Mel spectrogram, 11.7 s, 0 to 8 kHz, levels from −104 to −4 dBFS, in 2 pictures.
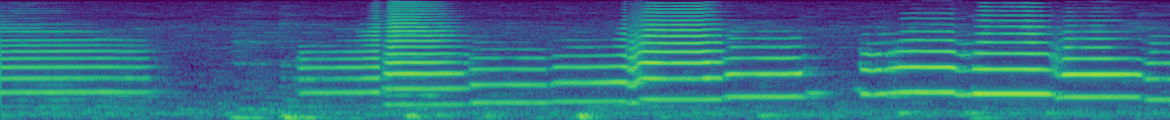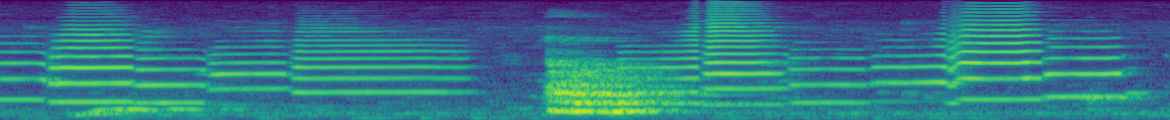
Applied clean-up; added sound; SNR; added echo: classical method WPE with log-MMSE.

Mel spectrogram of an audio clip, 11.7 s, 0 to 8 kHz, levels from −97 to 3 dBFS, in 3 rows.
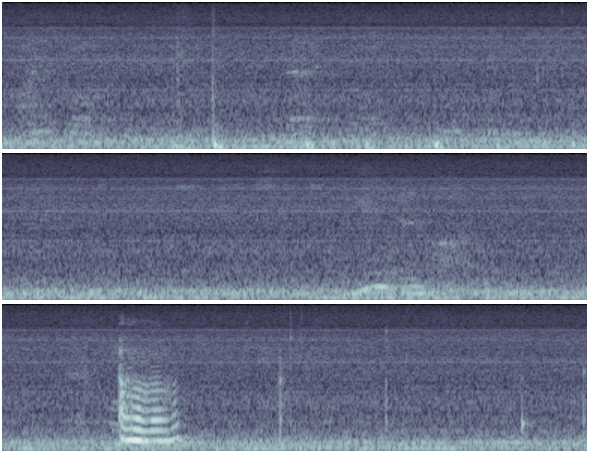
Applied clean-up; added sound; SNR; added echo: none; none; none; none.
